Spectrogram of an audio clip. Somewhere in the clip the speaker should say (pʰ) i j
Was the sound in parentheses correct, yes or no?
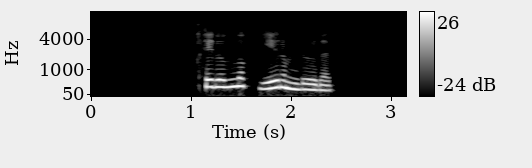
no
